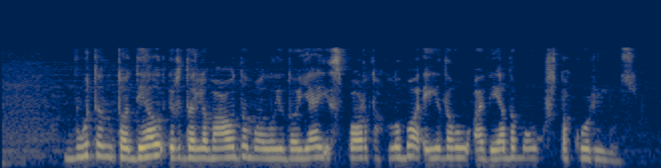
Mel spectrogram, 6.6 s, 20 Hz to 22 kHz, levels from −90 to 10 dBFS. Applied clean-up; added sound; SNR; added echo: none; none; none; none.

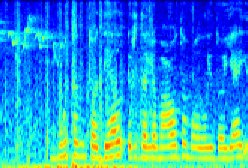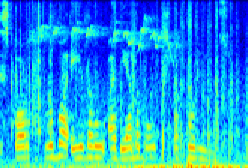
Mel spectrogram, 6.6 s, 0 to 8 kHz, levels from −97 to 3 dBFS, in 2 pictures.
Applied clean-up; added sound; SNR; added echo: none; Dog; 5 dB; none.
